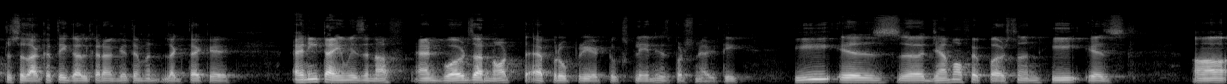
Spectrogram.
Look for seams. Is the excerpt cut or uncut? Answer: uncut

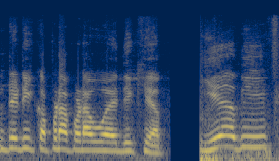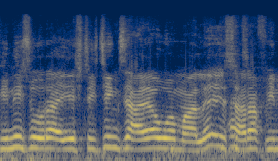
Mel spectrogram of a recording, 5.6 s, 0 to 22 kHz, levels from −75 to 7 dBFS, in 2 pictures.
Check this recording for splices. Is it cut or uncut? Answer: cut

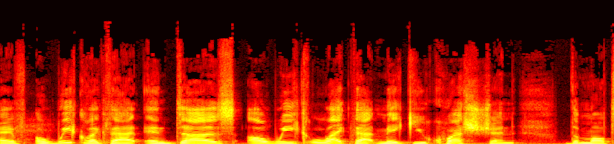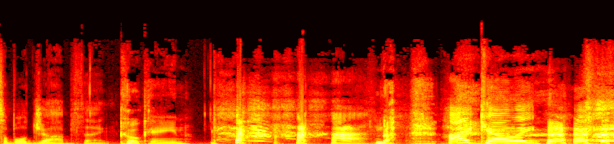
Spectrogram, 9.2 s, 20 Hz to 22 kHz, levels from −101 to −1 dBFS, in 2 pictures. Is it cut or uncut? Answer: uncut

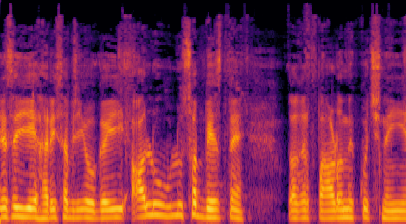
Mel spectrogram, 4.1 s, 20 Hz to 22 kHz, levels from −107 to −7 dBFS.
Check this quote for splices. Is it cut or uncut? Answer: uncut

